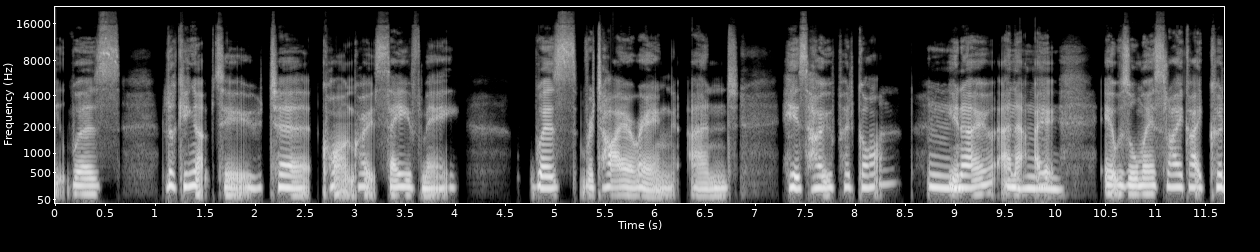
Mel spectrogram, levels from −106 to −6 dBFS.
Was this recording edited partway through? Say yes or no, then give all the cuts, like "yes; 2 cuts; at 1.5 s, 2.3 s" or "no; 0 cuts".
no; 0 cuts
